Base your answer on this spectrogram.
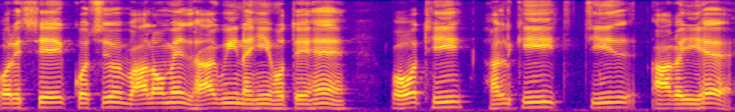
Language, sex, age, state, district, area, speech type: Hindi, male, 18-30, Rajasthan, Karauli, rural, spontaneous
